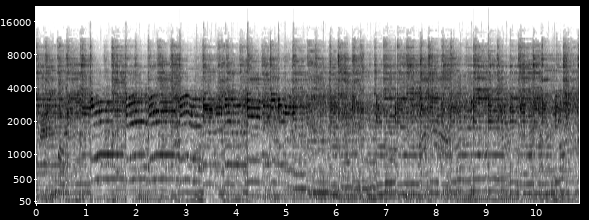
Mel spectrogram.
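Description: Country-rock band playing an instrumental break with no singing. An electric guitar plays a lead with bent notes over a strummed acoustic guitar and an electric bass. The bends are clearest in the first three seconds.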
